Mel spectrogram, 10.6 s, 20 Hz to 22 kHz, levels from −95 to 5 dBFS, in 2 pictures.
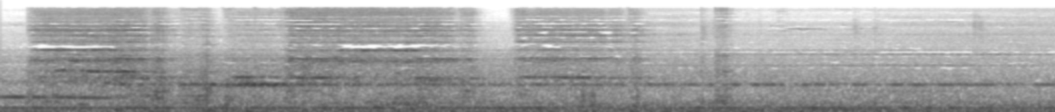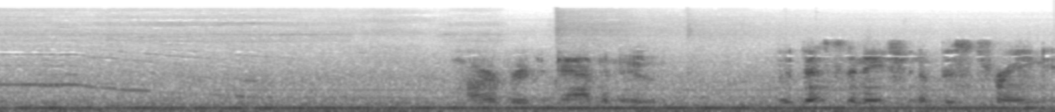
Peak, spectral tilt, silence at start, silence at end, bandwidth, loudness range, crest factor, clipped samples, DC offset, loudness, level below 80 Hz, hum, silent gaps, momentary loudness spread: -6 dBFS; -4.5 dB/octave; 0 s; 0 s; 16.5 kHz; 5 LU; 20 dB; under 0.1%; under 0.1%; -26 LUFS; -36 dBFS; none; none; 7 LU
